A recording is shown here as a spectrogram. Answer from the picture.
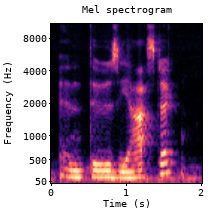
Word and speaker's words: enthusiastic: of air on that enthusiastic enthusiastic you might think about it as a light d sound again so many syllables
